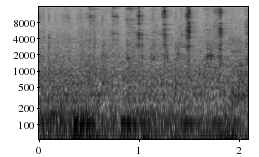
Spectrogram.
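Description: Faint, scratchy strokes of a Pearl SBC 404 shaving brush working shaving lather across the face, several short strokes at uneven intervals.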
